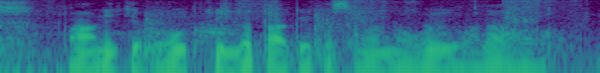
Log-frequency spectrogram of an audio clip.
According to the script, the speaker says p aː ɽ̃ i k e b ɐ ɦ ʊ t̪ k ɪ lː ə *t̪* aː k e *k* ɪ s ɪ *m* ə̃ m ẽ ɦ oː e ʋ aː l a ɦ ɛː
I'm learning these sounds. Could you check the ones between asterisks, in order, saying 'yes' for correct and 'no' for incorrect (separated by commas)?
yes, yes, yes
